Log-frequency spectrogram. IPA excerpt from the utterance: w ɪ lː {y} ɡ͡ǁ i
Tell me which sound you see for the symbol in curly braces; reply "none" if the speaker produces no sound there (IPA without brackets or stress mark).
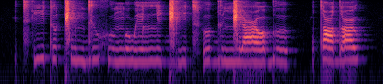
i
